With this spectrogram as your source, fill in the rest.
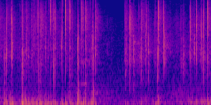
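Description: A green mirror and glass mosaic ball, held in one hand, is tapped and scratched with long nails. The result is a quick run of crisp, bright clicks and scrapes. It pauses briefly near the middle, then resumes at the same quick pace.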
